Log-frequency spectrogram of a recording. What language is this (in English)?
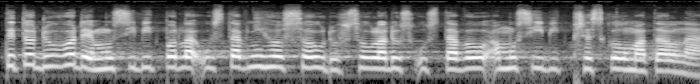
Czech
